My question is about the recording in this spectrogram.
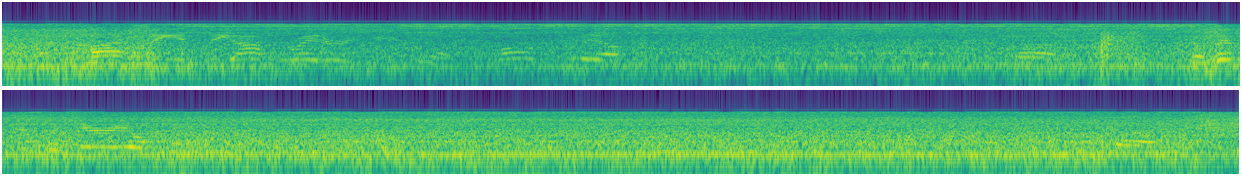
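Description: Steady loud rushing of industrial vacuum machinery with a constant hum under it, growing somewhat louder about halfway through, as a vacuum tube lifter handles a sheet-goods panel.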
